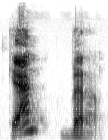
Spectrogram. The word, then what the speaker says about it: Canberra: Canberra.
